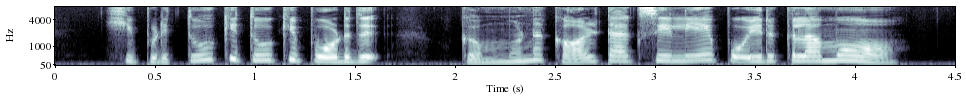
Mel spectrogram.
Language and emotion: Tamil, fearful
